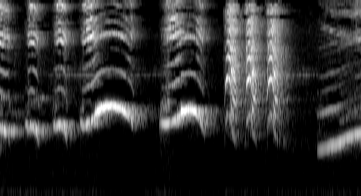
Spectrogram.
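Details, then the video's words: A babbler, described as all black, sings long, arching whistled notes with harsh overtones, a burst of rough chattering, then a rising slurred whistle, over a faint low hum. "birds Timaliidae singing"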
